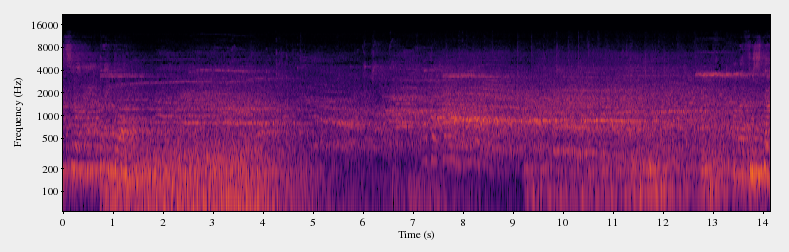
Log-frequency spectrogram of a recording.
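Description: Indoor volleyball match sound in a large hall: the ball struck during a rally over a steady din of crowd voices.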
